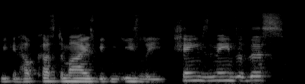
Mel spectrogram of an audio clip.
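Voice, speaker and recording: On a very clean recording with a silent background, a man speaks in a fairly high, somewhat breathy voice. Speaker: software product presenter. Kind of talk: product demo. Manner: fast.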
